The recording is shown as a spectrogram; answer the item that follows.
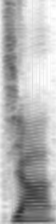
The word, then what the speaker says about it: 家: So 家 is first tone, and it's actually also the word for family.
